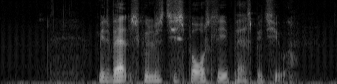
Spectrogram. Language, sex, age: Danish, male, 33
